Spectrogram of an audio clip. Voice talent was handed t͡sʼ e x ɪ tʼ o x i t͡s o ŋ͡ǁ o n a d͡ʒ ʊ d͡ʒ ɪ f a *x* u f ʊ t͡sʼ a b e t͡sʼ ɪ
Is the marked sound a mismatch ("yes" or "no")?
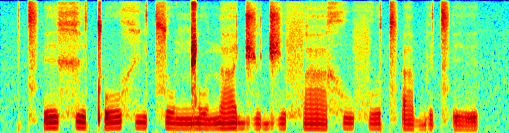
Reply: no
